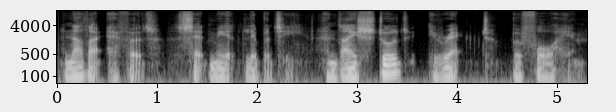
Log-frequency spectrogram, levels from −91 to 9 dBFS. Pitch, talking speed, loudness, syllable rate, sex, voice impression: 90 Hz, 135 wpm, -20 LUFS, 4.2 syllables/s, male, very masculine, middle-aged, cool, calm, mature, elegant, slightly wild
